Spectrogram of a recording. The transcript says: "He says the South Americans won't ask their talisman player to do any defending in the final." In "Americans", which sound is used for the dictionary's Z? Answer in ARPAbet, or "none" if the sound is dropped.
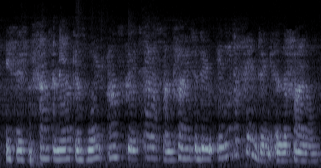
Z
